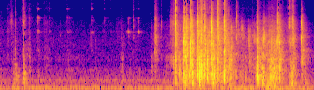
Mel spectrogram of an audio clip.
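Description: A plastic cat food bag crinkling as it is handled, a dense crackle lasting about two seconds in the second half, after a few faint clicks.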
